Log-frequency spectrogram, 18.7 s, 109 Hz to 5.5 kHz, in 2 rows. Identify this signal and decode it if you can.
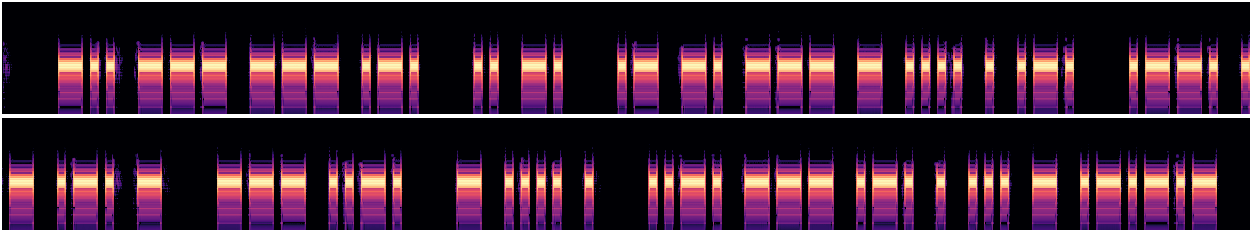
Morse code, heard as a keyed tone, about 20 wpm, 600 Hz. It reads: DOOR IN ANOTHER PART OF THE FOREST.
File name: cw-books / winnie-the-pooh / winnie-20wpm-page-0004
